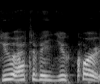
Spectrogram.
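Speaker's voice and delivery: put-on high-pitched, astonished girl character; acted amazement. Acting girl's amazement at rescuer.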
